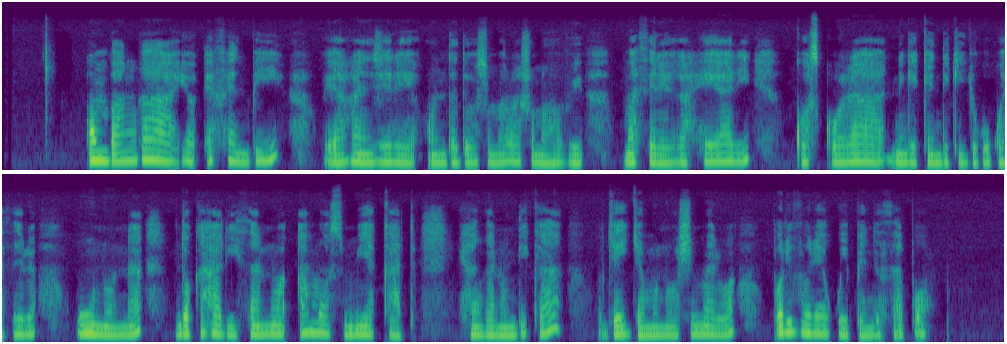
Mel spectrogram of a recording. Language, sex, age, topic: Oshiwambo, female, 25-35, finance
